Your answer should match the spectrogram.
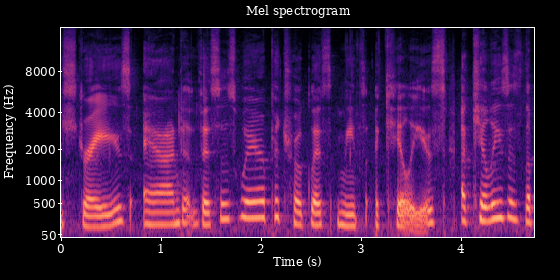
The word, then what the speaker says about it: Patroclus: I finally learned how to pronounce his name. It is Patroclus.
